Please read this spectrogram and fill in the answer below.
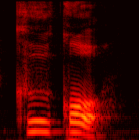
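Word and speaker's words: kukou (空港): E a gente fala kukou. Kukou. Lembra sempre de prolongar essas duas sílabas, beleza?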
